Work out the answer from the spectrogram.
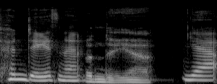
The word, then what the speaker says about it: Hyundai: yeah hyai Tucson and is that how pronounced Hyundai cuz the new advert is hundy isn't it hundy yeah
